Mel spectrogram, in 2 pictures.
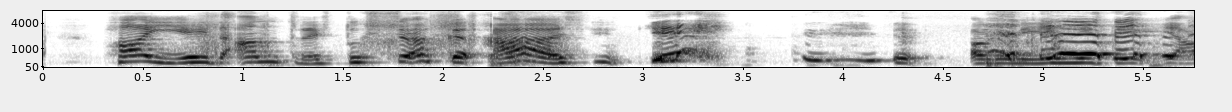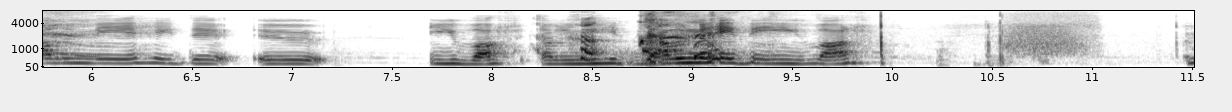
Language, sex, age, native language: Icelandic, other, 11, Japanese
